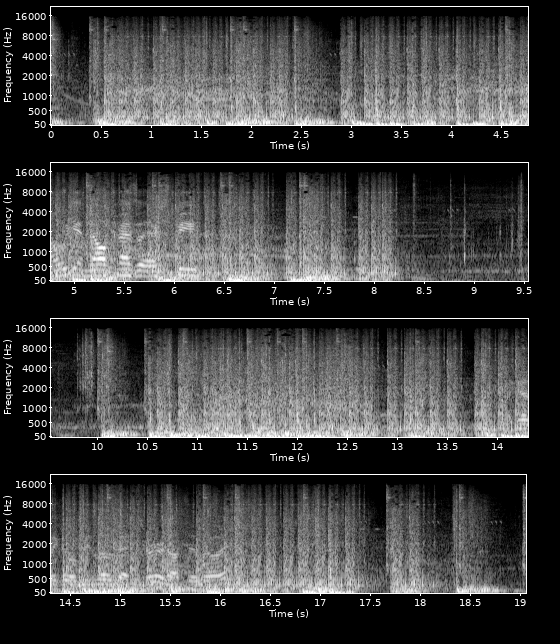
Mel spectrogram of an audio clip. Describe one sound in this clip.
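Rapid gunfire rattles loudly from a game.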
